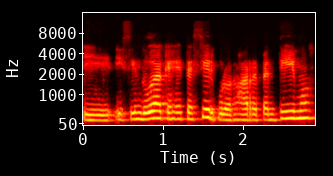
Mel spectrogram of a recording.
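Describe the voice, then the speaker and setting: A woman in an Argentine accent, medium pitch, fairly even intonation and a moderate pace. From Argentina, Mendoza. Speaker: bible study participant. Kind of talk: group discussion.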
